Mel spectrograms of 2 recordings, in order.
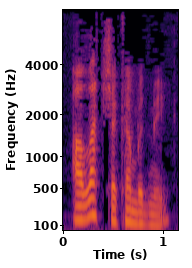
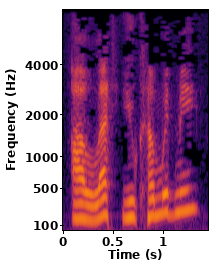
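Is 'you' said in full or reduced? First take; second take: reduced; full. First: 'Let you' is reduced to sound like 'letcha'. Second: 'You' is said in full, separate from 'let'.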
